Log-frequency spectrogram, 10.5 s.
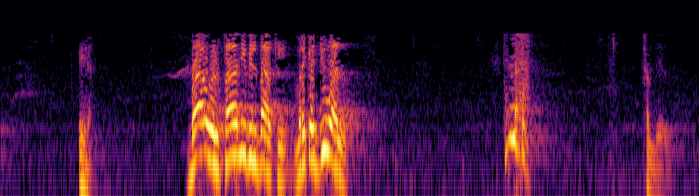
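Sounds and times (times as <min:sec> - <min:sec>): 
speech: 0:01.2 - 0:01.5, 0:02.8 - 0:05.4, 0:09.7 - 0:10.2
sneeze: 0:07.5 - 0:08.4.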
